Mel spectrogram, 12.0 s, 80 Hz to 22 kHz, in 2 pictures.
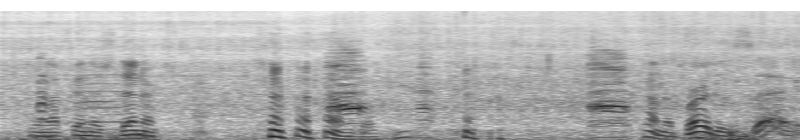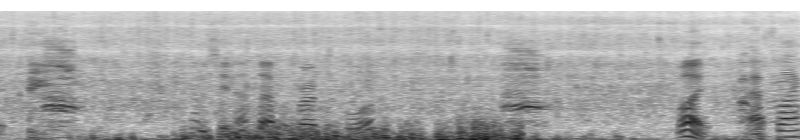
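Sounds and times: water running into pond: 0.0 - 12.0
goose honking: 0.2 - 1.1, 2.5 - 3.3, 4.4 - 4.8, 6.2 - 6.7, 9.8 - 10.2, 11.5 - 12.0.

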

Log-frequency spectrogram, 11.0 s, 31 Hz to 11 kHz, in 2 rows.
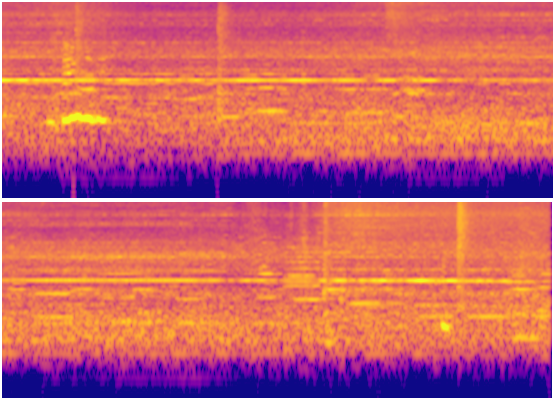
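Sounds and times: car wash machinery rushing: 0.0 - 11.0
high-pitched whine: 0.0 - 11.0.

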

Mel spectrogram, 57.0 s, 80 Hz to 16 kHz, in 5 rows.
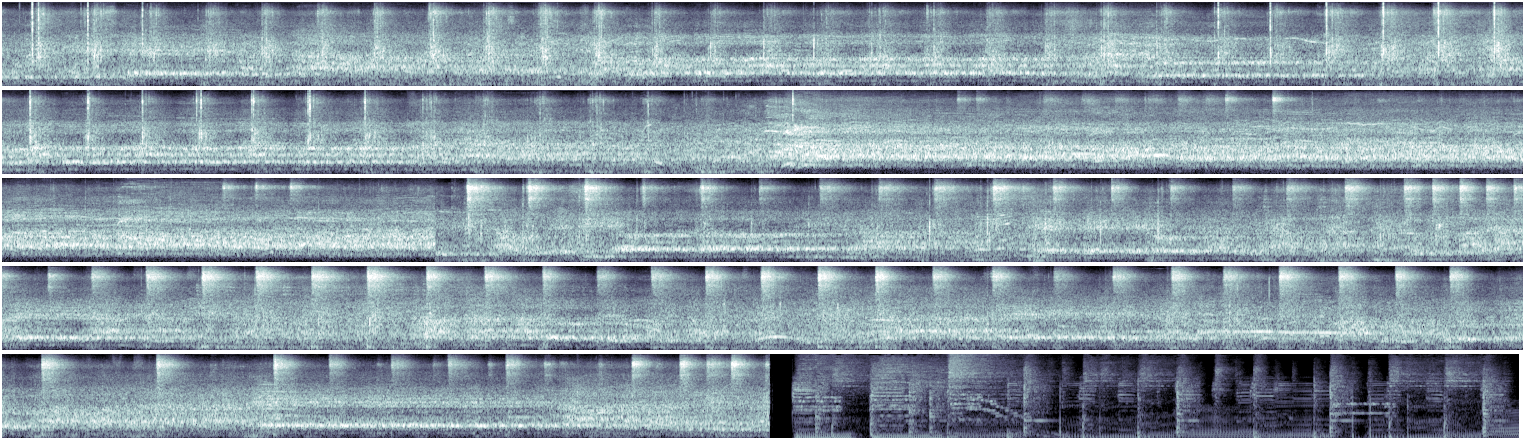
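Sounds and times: crowd clapping in rhythm: 0.0 - 17.4, 18.1 - 51.4
football crowd chanting: 0.0 - 51.4
rhythmic drum beat: 0.0 - 57.0.

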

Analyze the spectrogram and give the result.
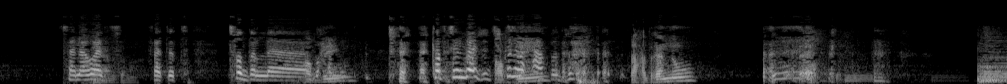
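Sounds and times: acoustic guitar notes: 7.8 - 10.0
acoustic guitar strummed chord: 9.8 - 10.0.

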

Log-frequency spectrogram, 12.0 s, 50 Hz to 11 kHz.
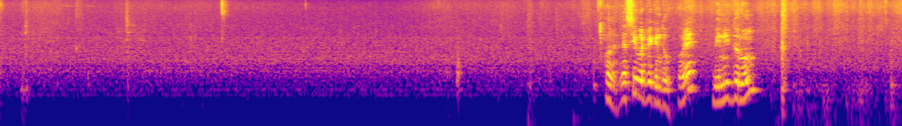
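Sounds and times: faint hiss and low hum: 0.0 - 12.0.

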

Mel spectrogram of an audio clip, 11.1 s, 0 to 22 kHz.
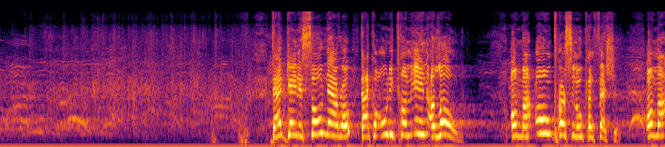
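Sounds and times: congregation applauding: 0.0 - 5.8.

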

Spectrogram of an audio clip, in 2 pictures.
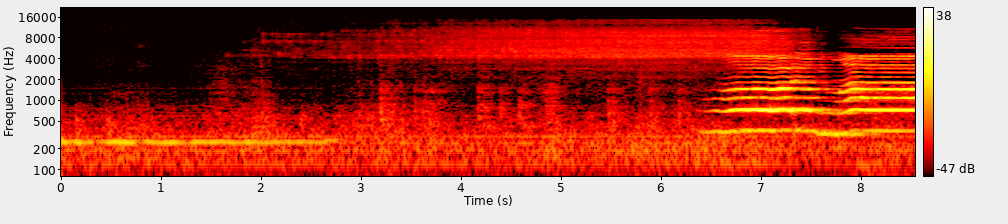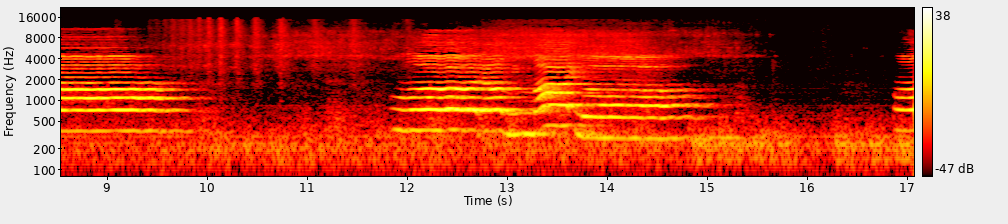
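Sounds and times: woman singing without words: 6.4 - 9.8, 11.8 - 15.2.

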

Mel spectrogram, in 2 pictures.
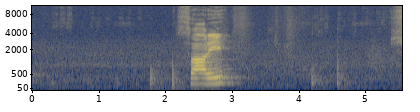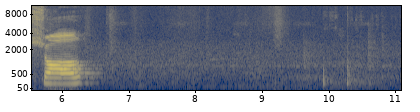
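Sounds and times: marker writing on whiteboard: 0.0 - 5.8, 9.0 - 11.0
marker tapping: 0.1 - 2.4, 4.1 - 5.4, 9.5 - 11.0.

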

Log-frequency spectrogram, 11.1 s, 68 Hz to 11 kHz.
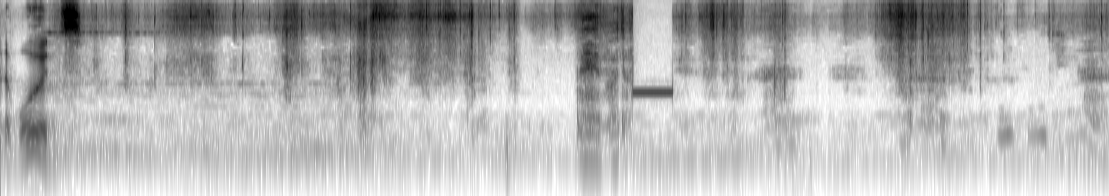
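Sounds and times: footsteps crunching through undergrowth: 0.8 - 5.8, 6.8 - 8.0
grass and brush rustling: 0.8 - 11.0.

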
